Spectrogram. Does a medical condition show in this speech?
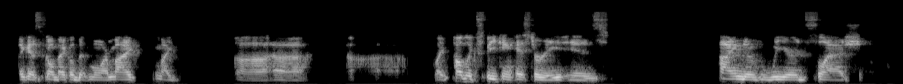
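Yes: stutter; stutter since age 6, almost 20 years before trying to overcome it, began public speaking around 25; stutter still present, learning to use it better and fear it less; could never speak fluently in school talks or speech classes, public speaking a disaster; here repeated words, prolonged sounds, blocks.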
